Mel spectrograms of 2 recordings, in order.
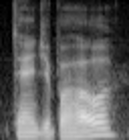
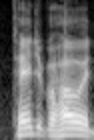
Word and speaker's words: Tangipahoa: No, because I don't want you to mispronounce the name of the town. I want you to get it right. Tangipahoa? Close. Tangipahoa deputies didn't know.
